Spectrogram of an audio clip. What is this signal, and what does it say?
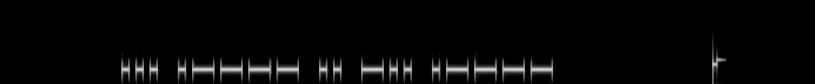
Morse code, heard as a keyed tone, about 17 wpm, 700 Hz. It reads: S1ID1
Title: Five Challenging Letter-Number Combinations 17wpm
